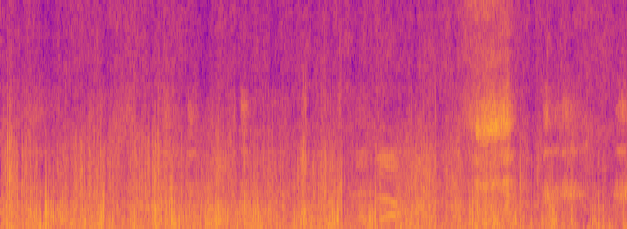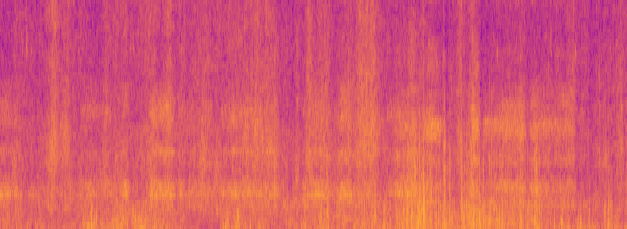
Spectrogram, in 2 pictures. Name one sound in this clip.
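Footsteps shuffle on grass.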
